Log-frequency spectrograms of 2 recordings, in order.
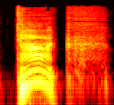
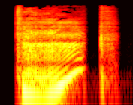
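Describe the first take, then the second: First: „Tak” as a short, firm reply; TAK as an answer. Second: „Tak” with a questioning rise; pytające TAK. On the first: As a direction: answer „Tak” as a statement, without questioning. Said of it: "odpowiedział Felek". („Tak” krótko, twierdząco) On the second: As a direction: ask „Tak” as a drawn-out challenge, voice going up. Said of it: "zapytała Marysia". („Tak” pytająco, z intonacją wznoszącą) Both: A narrator's reading.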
